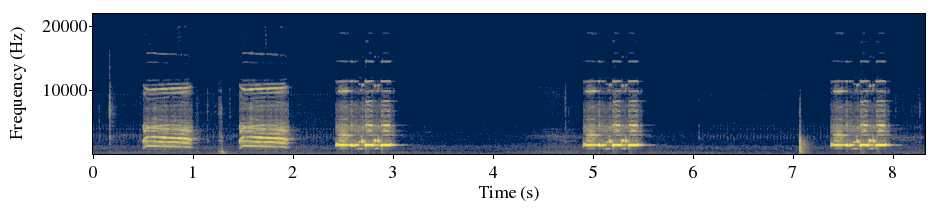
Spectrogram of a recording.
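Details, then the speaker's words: Singing bird clock after repair: short bursts of clean electronic chirping, very digital but no longer distorted; songs stored on epoxy-covered chip. "It does sound very digital. Um I think the Autobon Society one had a better um realistic bird sound. This sounds very digital, but it's not distorted anymore."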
